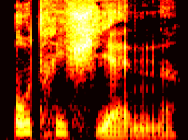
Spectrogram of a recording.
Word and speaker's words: autrichienne: L'Autriche, autrichien, autrichienne. So same thing here. You get E and then double N, you open the E.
